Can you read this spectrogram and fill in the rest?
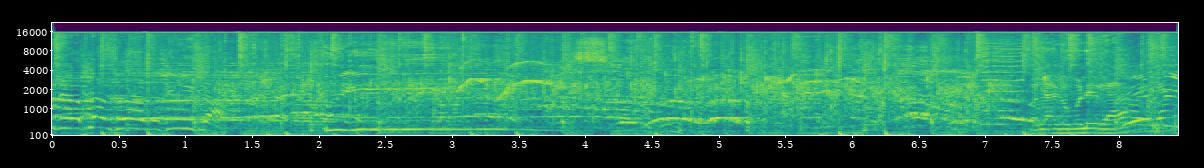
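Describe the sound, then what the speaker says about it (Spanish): On a late-night Spanish-language TV show, a studio audience applauds to welcome a guest, clapping heard beneath music and chatter that run throughout. "fuerte el aplauso para recibirla."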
